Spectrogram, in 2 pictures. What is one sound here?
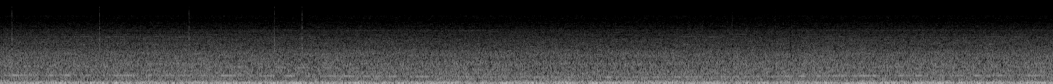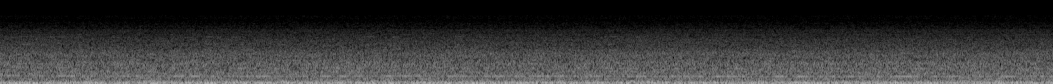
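Jet engines drone steadily, with a low steady whine.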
